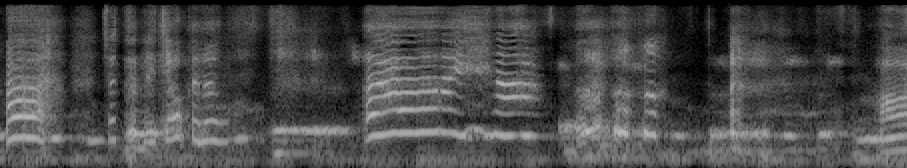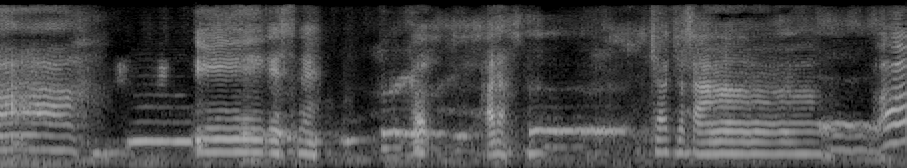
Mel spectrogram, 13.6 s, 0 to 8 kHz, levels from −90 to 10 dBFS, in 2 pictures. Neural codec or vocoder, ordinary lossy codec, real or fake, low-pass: codec, 24 kHz, 1.2 kbps, DualCodec; AAC, 32 kbps; fake; 7.2 kHz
